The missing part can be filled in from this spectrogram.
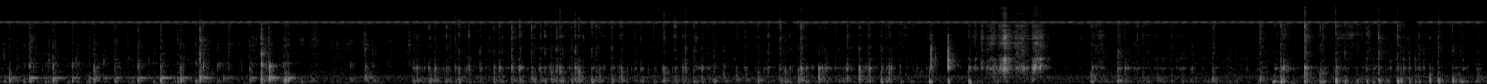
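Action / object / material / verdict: tap / plastic cup / plastic / none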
